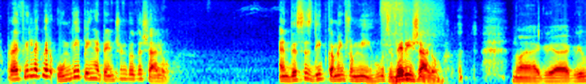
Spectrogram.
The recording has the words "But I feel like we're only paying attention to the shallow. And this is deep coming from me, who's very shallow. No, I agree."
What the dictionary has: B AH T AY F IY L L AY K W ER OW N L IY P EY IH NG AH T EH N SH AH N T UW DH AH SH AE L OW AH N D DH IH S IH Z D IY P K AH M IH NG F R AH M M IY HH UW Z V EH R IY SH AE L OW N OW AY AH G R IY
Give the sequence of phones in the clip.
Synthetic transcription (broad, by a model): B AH T AY F IY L L AY K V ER OW N L IY P EY IH NG AH T EH N SH AH N T UW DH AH SH AE L OW AH N D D IH S IH Z D IY P K AH M IH NG F R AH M M IY HH UW Z V EH R IY SH AE L OW N OW AY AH G R IY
